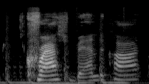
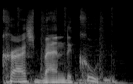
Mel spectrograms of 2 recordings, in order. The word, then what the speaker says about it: Crash Bandicoot: ninja turtle like what crash bandicott yeah i know all of that yeah that's good you heard that storm just corrected your pronunciation what was that she said crash bandicoot not caught i'm not playing with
